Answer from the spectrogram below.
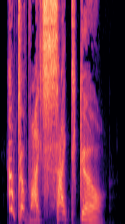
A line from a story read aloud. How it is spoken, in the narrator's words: barked Don Magnifico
